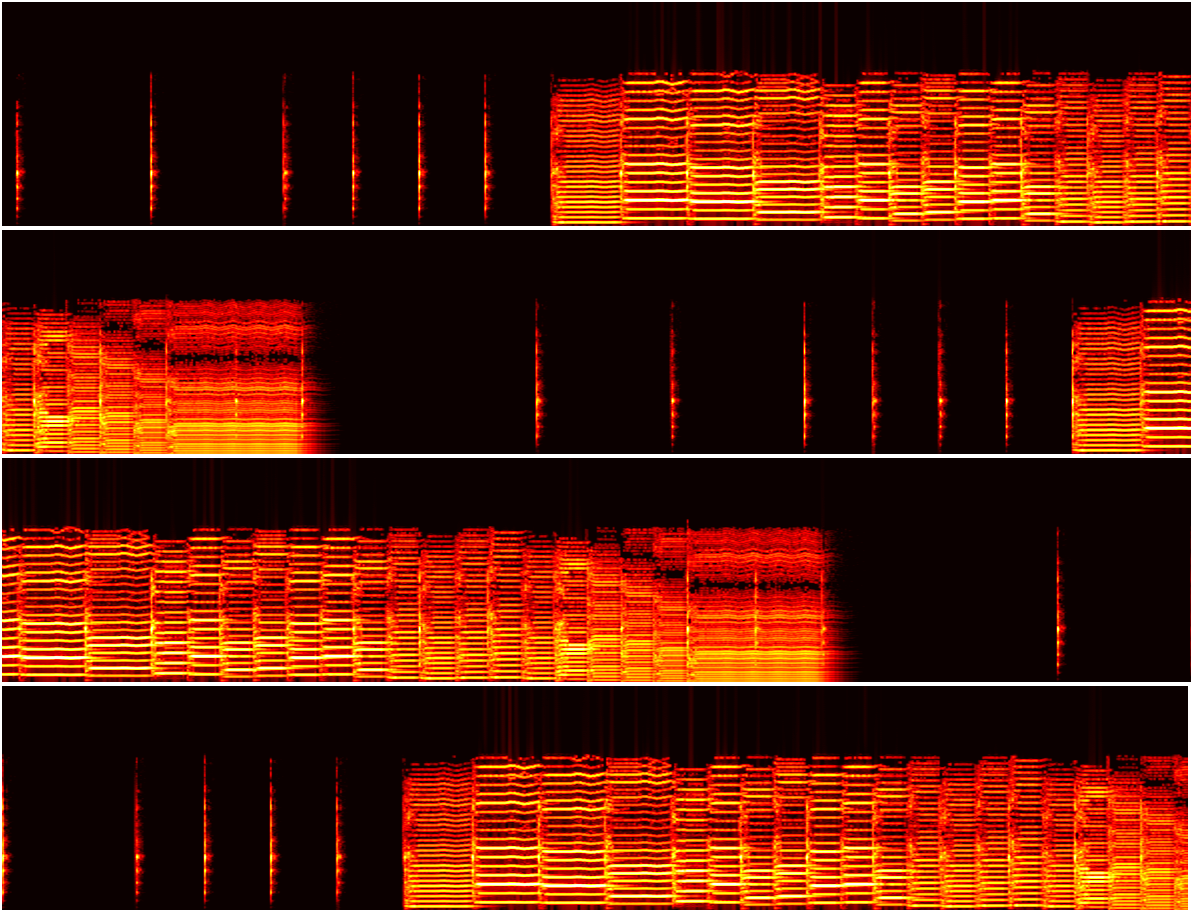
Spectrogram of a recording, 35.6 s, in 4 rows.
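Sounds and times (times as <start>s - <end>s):
play-along concerto in B minor at 60 bpm: 4.1s - 11.4s, 17.0s - 24.2s, 29.8s - 35.6s.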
